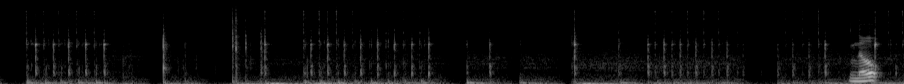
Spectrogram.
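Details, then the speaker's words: Ducky One 2 Mini keyboard with silent switches during re-lubing: bursts of key presses, each with a small sharp tick on the stroke; the switch needs more lube. "Still getting that ticking sound like you can hear it. So, we do need more lube in there."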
